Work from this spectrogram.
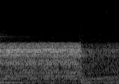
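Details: Drake TR4 transceiver, late serial 81037 with built-in noise blanker, receiving on 40 meters after the band switch was cleaned with Detoxit: even, steady upper-midrange hiss with no crackle, popping or hum. Band noise sounds normal.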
